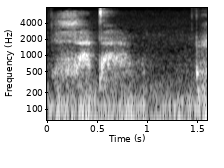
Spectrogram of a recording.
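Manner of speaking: barely audible whispered exclamation; hushed disbelief; stunned whisper. Retold or imitated. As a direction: mouth it on a breath in amazement. Hushed reaction inside retold story.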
